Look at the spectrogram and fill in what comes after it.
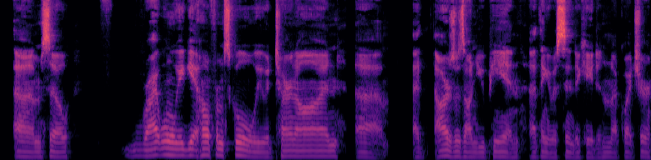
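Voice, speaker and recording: A man with a normal speaking voice, fairly low in pitch, speaks at a moderate pace with fairly even intonation. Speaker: podcast host. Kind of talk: casual chat. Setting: remote recording.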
